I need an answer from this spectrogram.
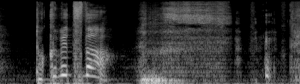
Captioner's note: laughing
